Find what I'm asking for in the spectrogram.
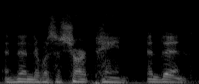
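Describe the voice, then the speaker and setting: A man's voice: fairly low pitch, fairly even intonation, fairly quick, slightly rough. A man narrating an amateur dramatic story reading, informal and stumbling, with exasperated, sarcastic asides. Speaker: narrator and channel host.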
